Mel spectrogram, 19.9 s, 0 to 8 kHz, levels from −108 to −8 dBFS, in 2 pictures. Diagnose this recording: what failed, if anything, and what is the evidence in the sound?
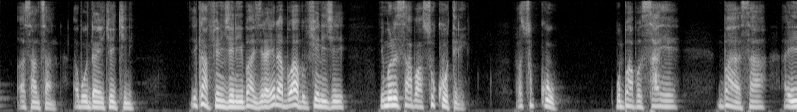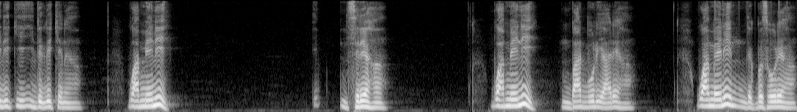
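From 17.7 s, right after "bu rig ya re", to the end at 19.93 s, a resampler restarted on every block adds regular ticks at 10 Hz. The 24 kHz to 16 kHz sample-rate conversion processed 100 ms blocks independently, leaving an edge error each time. A spectrogram shows thin vertical broadband lines every 100 ms.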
